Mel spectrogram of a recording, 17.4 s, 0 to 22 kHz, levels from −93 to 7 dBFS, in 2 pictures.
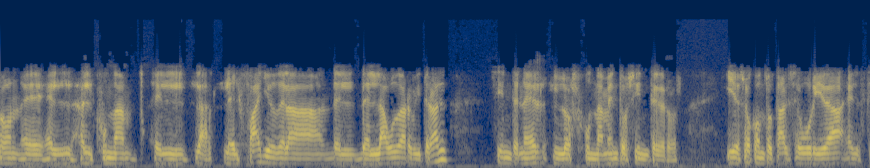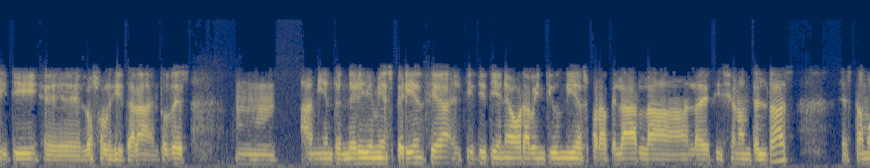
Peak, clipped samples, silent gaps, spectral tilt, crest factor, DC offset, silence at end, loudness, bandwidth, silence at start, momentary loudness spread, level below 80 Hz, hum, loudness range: -2 dBFS; under 0.1%; none; -7 dB/octave; 14 dB; under 0.1%; 0 s; -15 LUFS; 5.2 kHz; 0 s; 8 LU; -50 dBFS; none; 2 LU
